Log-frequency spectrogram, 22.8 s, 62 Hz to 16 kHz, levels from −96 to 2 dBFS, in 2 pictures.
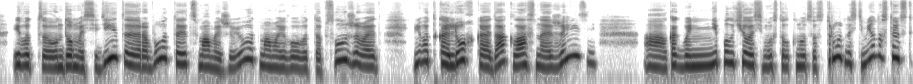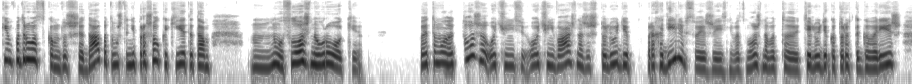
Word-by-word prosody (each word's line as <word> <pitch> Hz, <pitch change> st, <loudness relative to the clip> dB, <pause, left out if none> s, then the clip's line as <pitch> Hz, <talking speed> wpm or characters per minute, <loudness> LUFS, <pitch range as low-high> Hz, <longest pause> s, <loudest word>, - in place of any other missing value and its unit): И 225 Hz, -, +1 dB
вот 215 Hz, -2 st, -2 dB
он 190 Hz, 0 st, +1 dB
дома 200 Hz, -3 st, +3 dB
сидит, 290 Hz, -, +3 dB
э, 225 Hz, -5 st, +3 dB
работает, 245 Hz, -, +1 dB
с -, -, -15 dB
мамой 195 Hz, -5 st, 0 dB
живет, 235 Hz, -, -2 dB
мама 195 Hz, -3 st, -2 dB
его 185 Hz, 0 st, -2 dB
вот 170 Hz, -3 st, -6 dB
обслуживает. 220 Hz, -, 0 dB, 0.4 s
У -, -, -2 dB
него 275 Hz, +3 st, 0 dB
такая 250 Hz, -4 st, +2 dB
легкая, 220 Hz, -4 st, +2 dB
да, 230 Hz, +9 st, +3 dB
классная 210 Hz, -4 st, +1 dB
жизнь, 270 Hz, -, -1 dB, 0.6 s
а 195 Hz, -3 st, -1 dB
как 220 Hz, 0 st, 0 dB
бы 205 Hz, +1 st, +1 dB
не 210 Hz, +4 st, +1 dB
получилось 250 Hz, -4 st, 0 dB
ему 195 Hz, +1 st, -4 dB
столкнуться 200 Hz, 0 st, -5 dB
с -, -, -20 dB
трудностями, 290 Hz, -5 st, 0 dB
и -, -, +1 dB
он 400 Hz, -, -5 dB
остается 350 Hz, -3 st, +1 dB
таким 305 Hz, -2 st, -2 dB
подростком 300 Hz, -8 st, +3 dB
в -, -, -6 dB
душе, 185 Hz, -1 st, -3 dB
да, 270 Hz, -, +4 dB
потому 245 Hz, -5 st, -2 dB
что 220 Hz, -, -9 dB
не 225 Hz, -, +3 dB
прошел 250 Hz, +6 st, 0 dB
какие-то 225 Hz, -1 st, -2 dB
там, 210 Hz, -2 st, +1 dB, 0.5 s
м, 185 Hz, -1 st, -4 dB
ну, 225 Hz, -2 st, +3 dB
сложные 250 Hz, -1 st, +5 dB
уроки. 205 Hz, -8 st, +1 dB, 0.7 s
Поэтому 240 Hz, +1 st, +1 dB
тоже 335 Hz, -3 st, +1 dB
очень 215 Hz, -1 st, -3 dB
вс 200 Hz, -, -15 dB
очень 220 Hz, +1 st, -3 dB
важно 225 Hz, +3 st, 0 dB
же, 185 Hz, -, -9 dB
что 205 Hz, -, -4 dB
люди 225 Hz, 0 st, 0 dB, 0.2 s
проходили 225 Hz, -, +1 dB
в 240 Hz, -, -11 dB
своей 175 Hz, -2 st, -3 dB
жизни. 155 Hz, -1 st, -7 dB
Возможно, 185 Hz, +6 st, -4 dB
вот 175 Hz, -1 st, -5 dB
те 165 Hz, +2 st, -1 dB
люди, 205 Hz, +1 st, +1 dB
о -, -, -9 dB
которых 195 Hz, +1 st, -3 dB
ты 170 Hz, -, -2 dB
говоришь, 190 Hz, +7 st, +1 dB
215 Hz, 180 wpm, -24 LUFS, 190-250 Hz, 0.7 s, сложные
